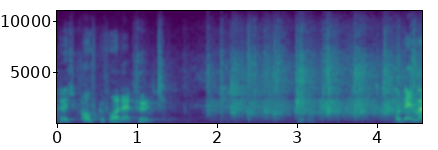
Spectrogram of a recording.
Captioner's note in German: Beifall AfD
